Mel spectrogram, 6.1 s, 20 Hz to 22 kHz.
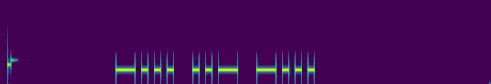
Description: Morse code, heard as a keyed tone, about 15 wpm, 700 Hz. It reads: BUB
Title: All Cut Numbers - 3-Digit 15wpm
